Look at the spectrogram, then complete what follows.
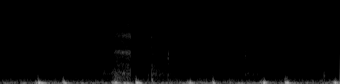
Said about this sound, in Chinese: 感受我手心的温度，还有心跳声。因为一想到可以和你牵着手躺在你身边呼吸你身上的香气，就让我好开心，心跳也加快了呢。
